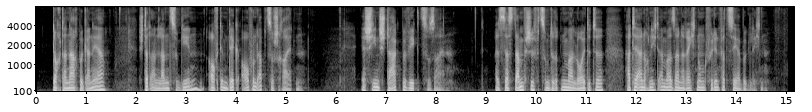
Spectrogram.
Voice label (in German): weichen Bariton; Beyerdynamic MC840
